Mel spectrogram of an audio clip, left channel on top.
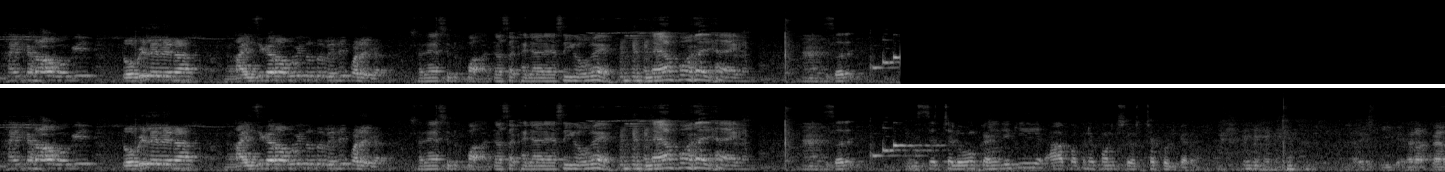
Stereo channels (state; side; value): drops out; left; at 9.0 s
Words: लाइन खराब होगी तो भी ले लेना, आईसी खराब होगी तो लेना ही पड़ेगा। सर ऐसे तो 10,000 ऐसे ही हो गए, नया फोन आ जाएगा। सर इससे अच्छा लोगों को कहेंगे कि आप अपने फ़ोन की सुरक्षा खुद करें। अरे ठीक है ना,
